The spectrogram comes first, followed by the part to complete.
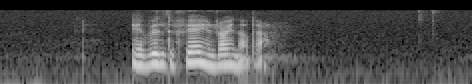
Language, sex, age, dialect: Faroese, female, 15-35, Suðurstreymoy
